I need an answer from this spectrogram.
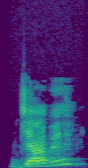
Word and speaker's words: llave: A la derecha, la L doblada se pronunciaría similar a la J en la palabra inglesa joke. Ejemplos: llave y lluvia.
